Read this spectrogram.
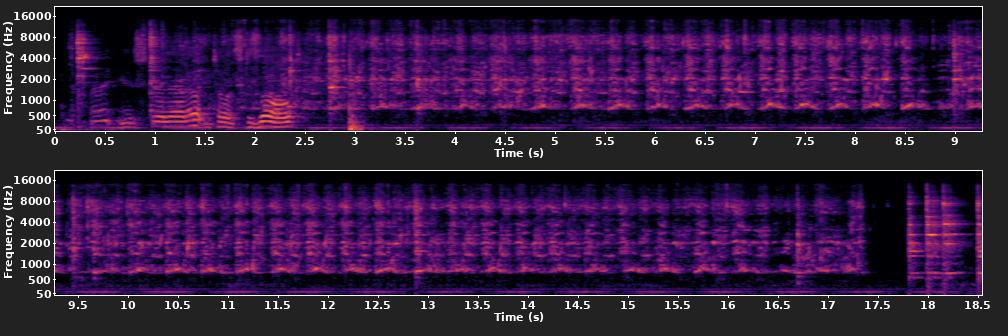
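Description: A spatula scrapes and stirs inside a metal pot.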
